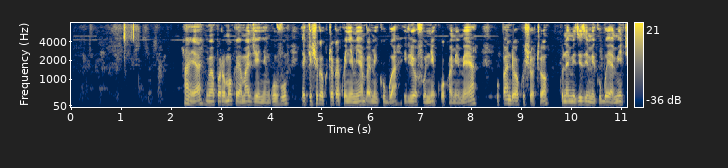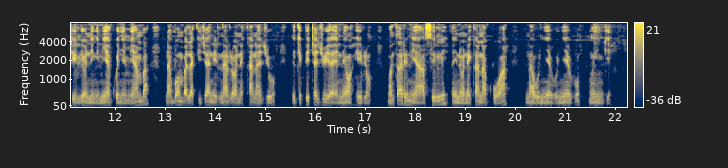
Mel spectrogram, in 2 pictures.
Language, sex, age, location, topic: Swahili, male, 18-24, Nairobi, government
